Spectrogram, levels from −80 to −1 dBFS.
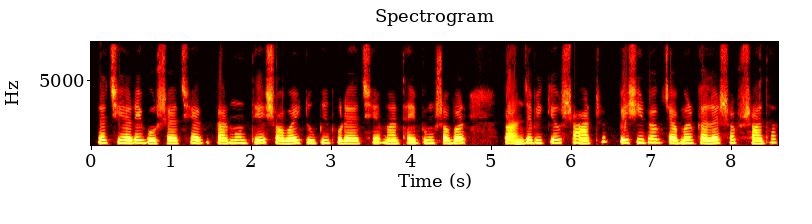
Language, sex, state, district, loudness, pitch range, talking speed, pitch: Bengali, female, Odisha, Malkangiri, -12 LUFS, 215-245 Hz, 160 wpm, 230 Hz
